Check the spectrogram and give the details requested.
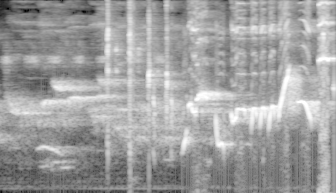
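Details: White-rumped shama singing fiercely, with soft drawn-out whistles building into a loud run of slurred, warbling notes and sharp clicks that climbs in pitch toward the end.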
